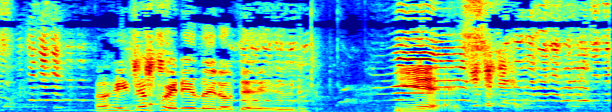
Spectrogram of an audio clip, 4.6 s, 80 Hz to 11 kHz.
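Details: Baby goats born in the 2022 kidding season bleating loudly, a long shaky wavering cry lasting over a second, a short gap, then a sharper high bleat with fainter calls after.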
